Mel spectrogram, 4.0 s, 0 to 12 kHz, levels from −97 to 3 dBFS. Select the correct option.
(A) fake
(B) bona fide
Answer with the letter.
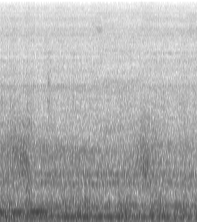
B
